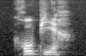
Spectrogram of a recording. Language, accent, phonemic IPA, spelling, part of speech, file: French, France, /kʁu.piʁ/, croupir, verb, LL-Q150 (fra)-croupir.wav
- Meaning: 1. to stagnate 2. to wallow (remain miserable) 3. to rot (e.g. in prison)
